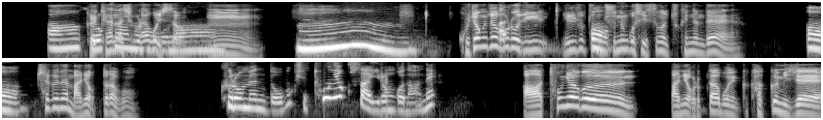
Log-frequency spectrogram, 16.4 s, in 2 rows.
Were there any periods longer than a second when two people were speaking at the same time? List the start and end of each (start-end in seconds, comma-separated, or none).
0.8-2.2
